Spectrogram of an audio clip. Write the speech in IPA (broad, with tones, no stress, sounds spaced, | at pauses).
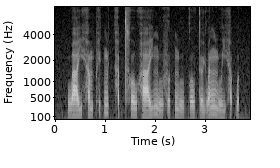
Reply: w aː˨˧ j h ɐ˧ m pʰ ɪ˥ k̚ m ɪ˥ k̚ h ɐ˧ p̚ t͡sʰ o˧ w h aː˨˥ j ŋ uː˨ f ʊ˨˥ k̚ m uː˨˩ k o˨˧ w t̪ ɵ˨ ɥ w ɐ˥ ŋ m uː˨ j h ɐ˥ p̚ ʊ˨˥ k̚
